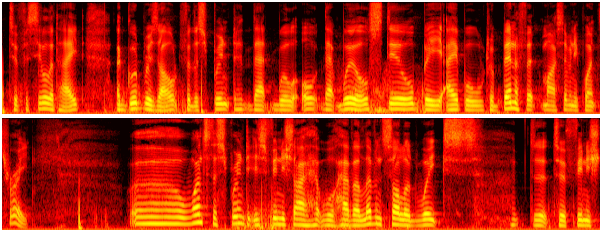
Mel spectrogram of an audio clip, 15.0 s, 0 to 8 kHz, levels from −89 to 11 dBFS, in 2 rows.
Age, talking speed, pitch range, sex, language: 20-39, 145 wpm, 115-145 Hz, male, English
